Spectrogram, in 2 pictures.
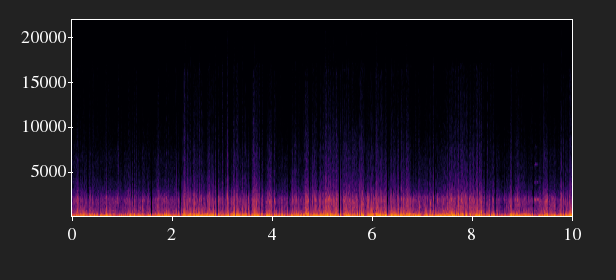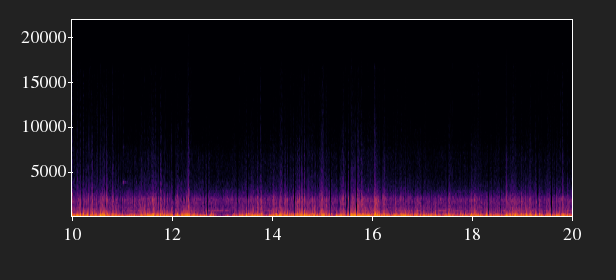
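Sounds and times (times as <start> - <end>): wind buffeting microphone: 0.0 - 20.0.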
